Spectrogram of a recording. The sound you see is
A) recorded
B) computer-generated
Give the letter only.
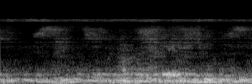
B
